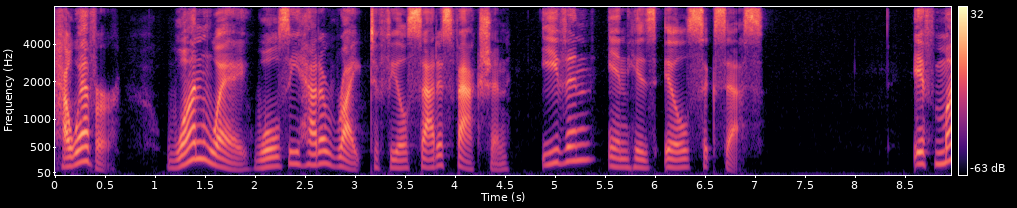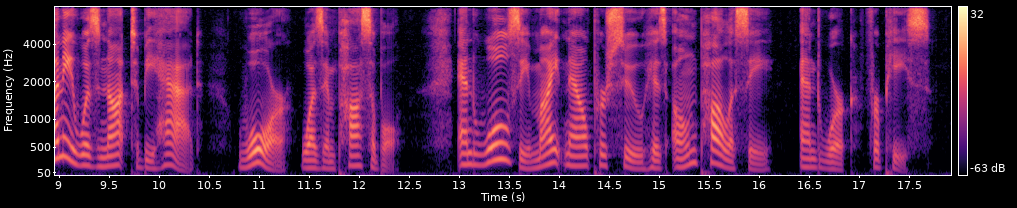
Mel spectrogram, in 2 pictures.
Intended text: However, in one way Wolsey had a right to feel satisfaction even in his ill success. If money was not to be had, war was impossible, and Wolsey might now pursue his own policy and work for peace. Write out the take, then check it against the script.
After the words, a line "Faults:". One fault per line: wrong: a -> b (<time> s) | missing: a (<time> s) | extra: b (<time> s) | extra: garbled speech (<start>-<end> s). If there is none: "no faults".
However, one way Wolsey had a right to feel satisfaction even in his ill success. If money was not to be had, war was impossible, and Wolsey might now pursue his own policy and work for peace.
Faults:
missing: in (0.7 s)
